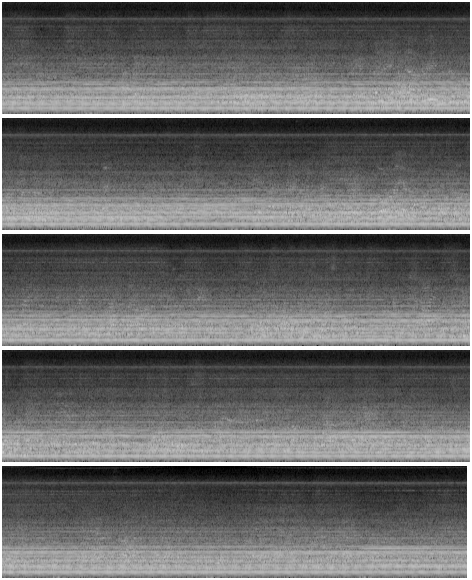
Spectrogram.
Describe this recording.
TradeAir installation opening by JAMES CHARLTON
